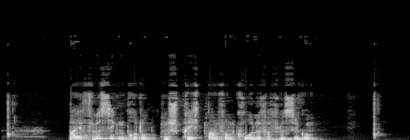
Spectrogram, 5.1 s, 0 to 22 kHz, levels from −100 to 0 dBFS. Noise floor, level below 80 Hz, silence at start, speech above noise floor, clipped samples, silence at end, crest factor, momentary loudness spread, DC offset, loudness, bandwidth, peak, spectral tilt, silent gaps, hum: -75 dBFS; -56 dBFS; 0.1 s; 61 dB; under 0.1%; 0.4 s; 16 dB; 16 LU; under 0.1%; -15 LUFS; 9.2 kHz; 0 dBFS; -6 dB/octave; none; none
